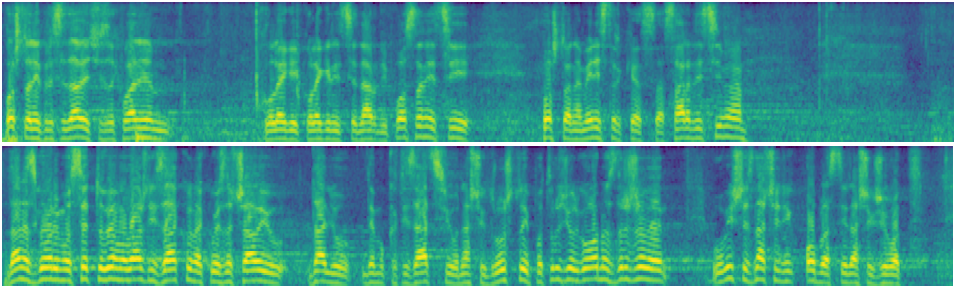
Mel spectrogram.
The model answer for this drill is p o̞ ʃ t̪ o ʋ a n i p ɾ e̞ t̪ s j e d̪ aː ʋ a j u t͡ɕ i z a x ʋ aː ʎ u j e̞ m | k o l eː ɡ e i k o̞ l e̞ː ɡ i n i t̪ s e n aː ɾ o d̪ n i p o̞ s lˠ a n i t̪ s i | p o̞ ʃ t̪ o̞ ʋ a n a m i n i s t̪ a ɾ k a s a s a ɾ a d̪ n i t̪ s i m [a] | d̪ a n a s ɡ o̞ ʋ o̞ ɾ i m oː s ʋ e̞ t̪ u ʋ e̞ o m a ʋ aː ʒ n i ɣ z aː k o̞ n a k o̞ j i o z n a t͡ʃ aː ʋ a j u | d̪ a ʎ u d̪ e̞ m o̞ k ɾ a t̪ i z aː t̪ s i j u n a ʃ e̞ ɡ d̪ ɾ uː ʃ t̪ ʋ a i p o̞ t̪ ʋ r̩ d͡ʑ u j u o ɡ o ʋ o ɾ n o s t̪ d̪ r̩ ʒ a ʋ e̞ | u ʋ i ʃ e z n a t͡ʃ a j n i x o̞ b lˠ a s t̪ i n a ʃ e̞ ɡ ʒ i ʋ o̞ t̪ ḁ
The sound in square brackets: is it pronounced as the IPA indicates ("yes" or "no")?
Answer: yes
